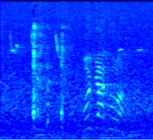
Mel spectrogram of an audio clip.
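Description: Children's voices calling out across a football pitch in a couple of short, high shouts, with a single sharp knock about half a second in.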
